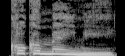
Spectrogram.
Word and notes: cockamamie: British English

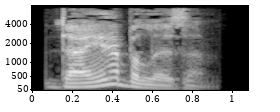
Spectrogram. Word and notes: diabolism: British English

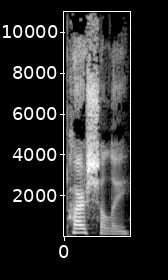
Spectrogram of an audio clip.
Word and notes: partially: American English

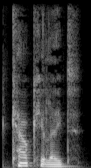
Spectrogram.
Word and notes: calculate: British English

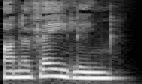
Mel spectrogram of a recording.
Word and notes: unavailing: British English

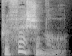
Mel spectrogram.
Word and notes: professional: British English

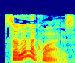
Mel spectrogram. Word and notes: soliloquise: British English

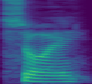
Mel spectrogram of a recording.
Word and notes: soy: British English

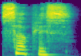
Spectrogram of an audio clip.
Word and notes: surplice: British English

